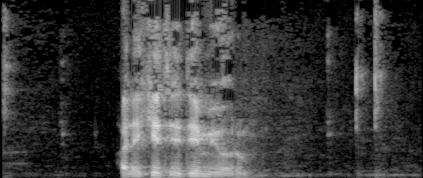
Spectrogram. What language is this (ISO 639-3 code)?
tur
